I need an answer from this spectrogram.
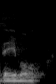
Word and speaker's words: Daboll: I think it's Daboll. It's kind of like table. That's what I was told.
